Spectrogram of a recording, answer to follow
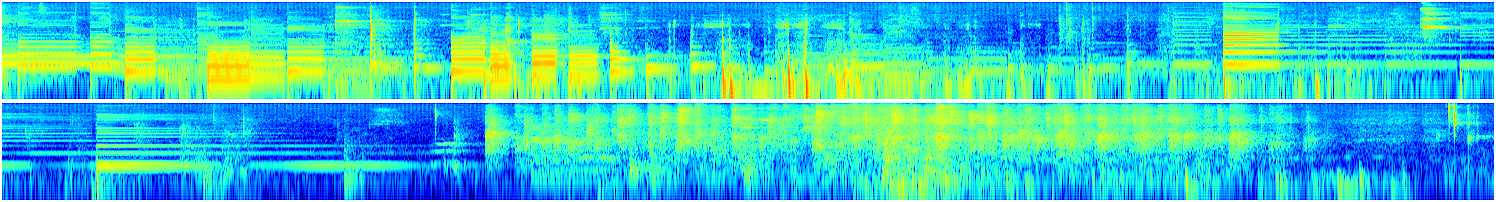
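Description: Guitar picking a slow melody of single notes, then a few long held notes that die away about fifteen seconds in. A soft, steady rushing noise without any pitch follows for the last few seconds.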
